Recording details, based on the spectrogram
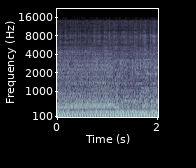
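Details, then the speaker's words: Kubota RTV900 diesel after a hard start: uneven, lumpy chugging idle with heavy smoke. A blown head gasket is suspected, since with the rad cap off, cranking squirts coolant from compression getting into the cooling system. "That right there, that's not good."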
